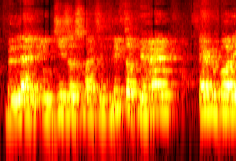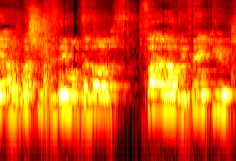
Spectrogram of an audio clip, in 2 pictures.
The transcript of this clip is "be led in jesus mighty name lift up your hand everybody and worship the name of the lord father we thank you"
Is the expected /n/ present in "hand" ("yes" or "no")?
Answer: yes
